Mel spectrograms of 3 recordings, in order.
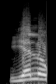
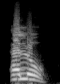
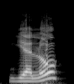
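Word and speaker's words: yellow: ऐसे ही येलो को एलो, एलो बोल जाते हैं, नहीं करना, आपको या की साउंड ही प्रोनाउंस करनी है, अ येलो शेड।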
